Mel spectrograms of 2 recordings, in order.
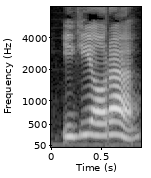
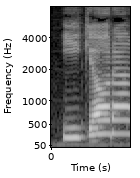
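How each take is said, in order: First: The word is said with four syllables. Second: The word is said with three syllables. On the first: "줄이지 않고" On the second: "이겨라 라고 줄이잖아요"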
